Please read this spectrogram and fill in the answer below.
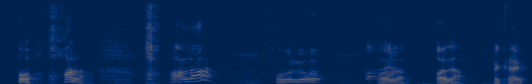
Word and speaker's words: Hola: There's always H's. All right. You don't pronounce them. All right. Okay. Hola. Oh, hola.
